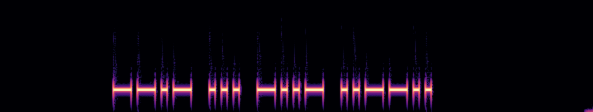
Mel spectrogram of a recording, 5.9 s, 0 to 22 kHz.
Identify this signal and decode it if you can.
Morse code, heard as a keyed tone, about 25 wpm, 700 Hz. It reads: QSX?
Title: Speed-Racing Q-Codes - 20wpm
